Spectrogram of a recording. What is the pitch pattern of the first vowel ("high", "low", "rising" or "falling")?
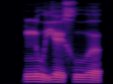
low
